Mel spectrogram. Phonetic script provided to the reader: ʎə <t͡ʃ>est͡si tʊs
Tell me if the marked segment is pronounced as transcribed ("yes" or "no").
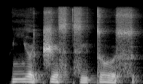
yes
